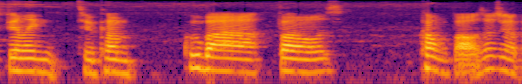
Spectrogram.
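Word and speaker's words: Coomb Falls: Anderson to be careful scary definitely and it has filling to come kuba falls comb falls those are called comb Falls but it's spelled ce o-- o m b8 follows one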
